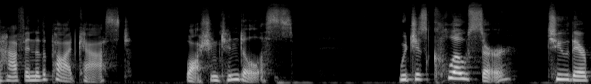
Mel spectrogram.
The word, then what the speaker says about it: Dulles: I know how to pronounce that word. Year and a half into the podcast, Washington Dulles.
